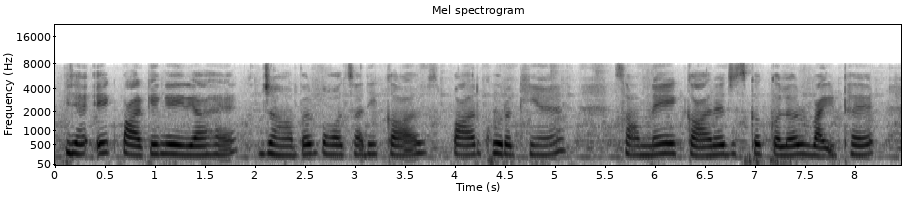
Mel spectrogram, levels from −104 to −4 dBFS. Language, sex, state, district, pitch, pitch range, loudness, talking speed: Hindi, female, Uttar Pradesh, Budaun, 250 Hz, 240-270 Hz, -15 LUFS, 155 wpm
